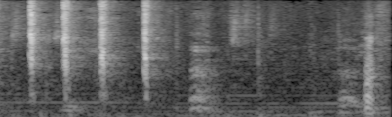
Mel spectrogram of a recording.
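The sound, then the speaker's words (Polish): A dog named Molly whimpers and yips as she is being let out, four quick high-pitched yelps in a steady rhythm followed by softer whining and one more sharp yip near the end. “Wypuszczę tylko psa.”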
